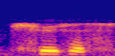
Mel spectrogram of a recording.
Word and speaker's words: Shuter: and that's at 28 Shooter Street, Moonee Ponds. That's spelled S-H-U-T-E-R, and it's just a short walk from Puckle Street, so you can easily get there by train or tram.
